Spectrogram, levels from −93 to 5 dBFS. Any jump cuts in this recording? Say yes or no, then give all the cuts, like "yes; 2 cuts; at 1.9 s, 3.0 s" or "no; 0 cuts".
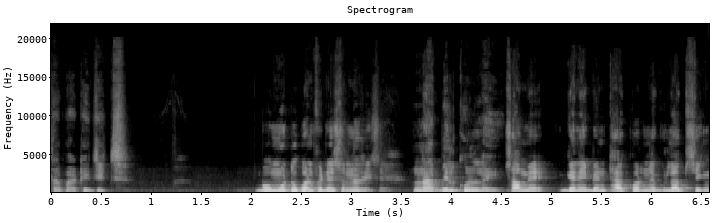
yes; 1 cut; at 4.5 s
